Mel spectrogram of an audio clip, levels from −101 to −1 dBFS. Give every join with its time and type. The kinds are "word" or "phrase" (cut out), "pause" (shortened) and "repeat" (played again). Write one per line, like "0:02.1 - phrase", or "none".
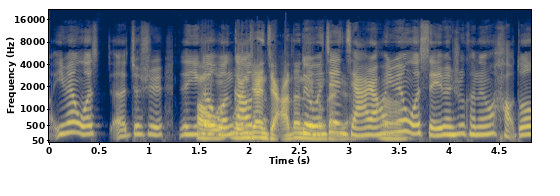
0:01.2 - pause

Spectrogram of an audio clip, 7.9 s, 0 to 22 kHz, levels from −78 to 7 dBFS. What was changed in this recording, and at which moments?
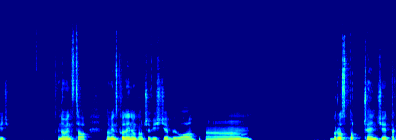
0:02.7 - word

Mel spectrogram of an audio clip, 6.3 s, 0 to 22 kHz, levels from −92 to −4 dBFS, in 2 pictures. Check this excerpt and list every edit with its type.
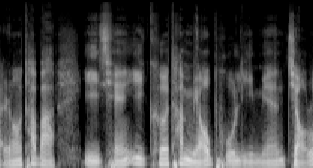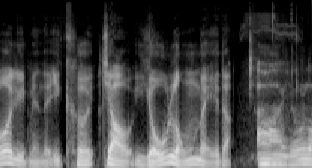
0:04.1 - pause

